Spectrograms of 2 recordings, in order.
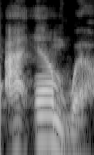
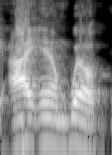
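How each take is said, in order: First: Said in the usual way. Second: Louder, slow, every word planted; with your chest. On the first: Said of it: "you just say". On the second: Shown as a demonstration. Showing the crowd how to declare I am wealth, loud and slow. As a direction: say it like you mean it. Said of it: "say it with your chest".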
